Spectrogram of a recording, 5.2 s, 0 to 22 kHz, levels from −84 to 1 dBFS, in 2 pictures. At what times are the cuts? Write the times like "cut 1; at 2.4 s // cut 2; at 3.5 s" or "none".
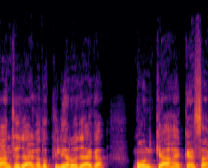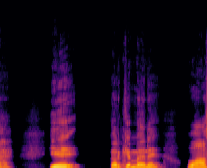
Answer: none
